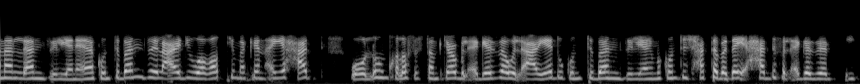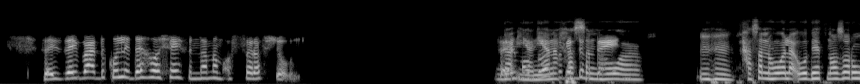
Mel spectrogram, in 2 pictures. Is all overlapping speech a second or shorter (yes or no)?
no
